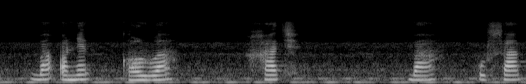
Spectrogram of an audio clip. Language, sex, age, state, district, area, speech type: Assamese, female, 18-30, Assam, Sonitpur, rural, spontaneous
